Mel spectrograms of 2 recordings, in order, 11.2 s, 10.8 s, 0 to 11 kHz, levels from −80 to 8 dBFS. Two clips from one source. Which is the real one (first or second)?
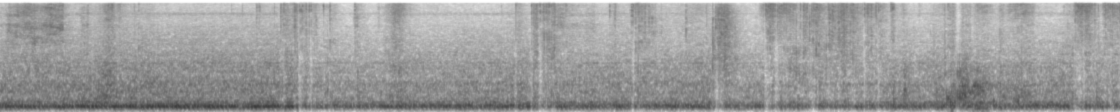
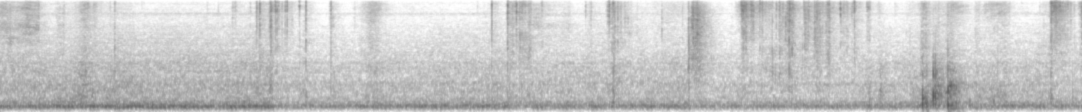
first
